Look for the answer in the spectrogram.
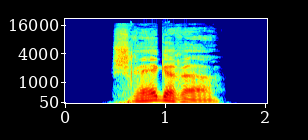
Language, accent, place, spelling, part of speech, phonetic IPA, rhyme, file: German, Germany, Berlin, schrägerer, adjective, [ˈʃʁɛːɡəʁɐ], -ɛːɡəʁɐ, De-schrägerer.ogg
- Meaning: inflection of schräg: 1. strong/mixed nominative masculine singular comparative degree 2. strong genitive/dative feminine singular comparative degree 3. strong genitive plural comparative degree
